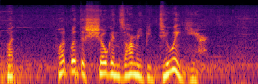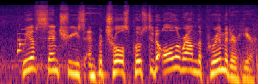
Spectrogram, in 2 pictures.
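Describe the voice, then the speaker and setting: A man's voice: high-pitched, very animated, normal speed, a bit bright, slight background noise. A man playing an eager, self-important young resistance soldier in a video game, with a competitive, boastful manner. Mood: alarmed, suspicious. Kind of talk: scripted video game character acting.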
